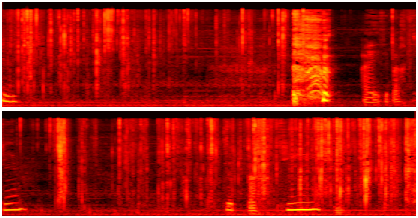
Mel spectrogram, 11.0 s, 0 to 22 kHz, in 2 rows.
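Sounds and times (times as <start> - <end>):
foil wrapper crinkling and tearing: 0.0 - 4.0, 5.2 - 11.0.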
